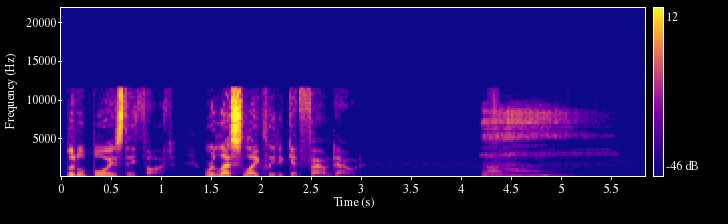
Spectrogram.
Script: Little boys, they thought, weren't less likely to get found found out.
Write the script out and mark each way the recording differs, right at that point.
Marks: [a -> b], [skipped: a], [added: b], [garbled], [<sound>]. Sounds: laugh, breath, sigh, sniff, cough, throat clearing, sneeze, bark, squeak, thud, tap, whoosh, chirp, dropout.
Little boys, they thought, [weren't -> were] less likely to get found [skipped: found] out. [sigh]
